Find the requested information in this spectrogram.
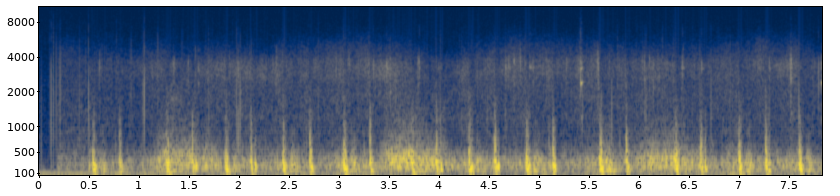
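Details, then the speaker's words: Normal heart sounds in a child, regular paired beats whose spacing shifts slightly with breathing: simultaneous respiratory sinus arrhythmia, a normal finding. "ejemplo segundo signos auscultatorios normales en el niño arritmia respiratoria simultánea"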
